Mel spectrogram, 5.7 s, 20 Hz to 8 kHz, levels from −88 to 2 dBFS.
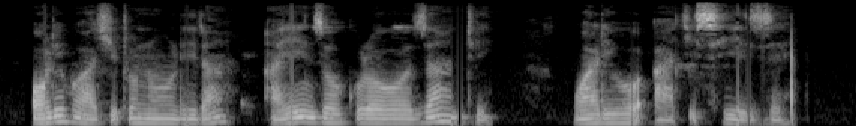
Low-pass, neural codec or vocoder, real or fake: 7.2 kHz; none; real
